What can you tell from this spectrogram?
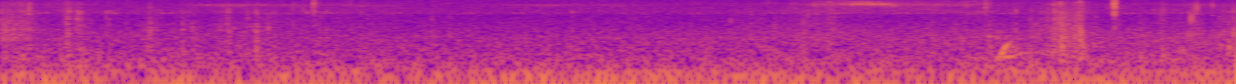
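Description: A spinning rod and reel being cast, with a few small clicks and snaps from the reel, over a steady low rumble.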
